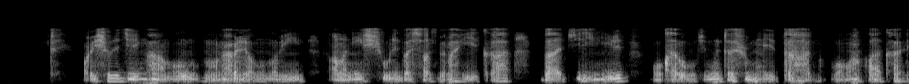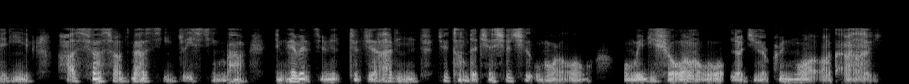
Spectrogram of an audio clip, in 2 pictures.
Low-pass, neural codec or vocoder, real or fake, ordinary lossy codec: 5.4 kHz; autoencoder, 44.1 kHz, a latent of 192 numbers a frame, MeloTTS; fake; MP3, 32 kbps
